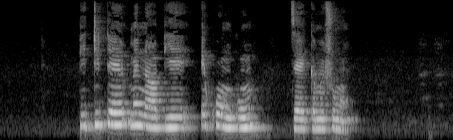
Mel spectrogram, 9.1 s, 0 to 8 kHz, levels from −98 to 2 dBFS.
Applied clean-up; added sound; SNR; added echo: none; none; none; none.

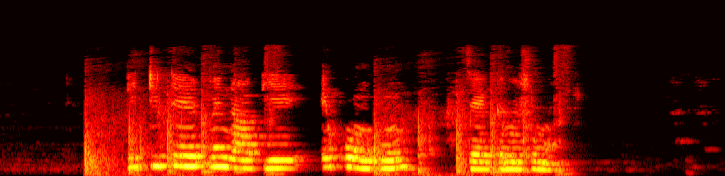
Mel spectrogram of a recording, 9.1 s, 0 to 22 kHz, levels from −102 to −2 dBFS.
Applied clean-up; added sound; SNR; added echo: classical method WPE with log-MMSE.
